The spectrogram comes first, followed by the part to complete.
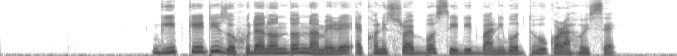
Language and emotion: Assamese, neutral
